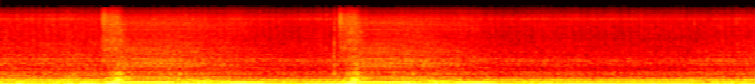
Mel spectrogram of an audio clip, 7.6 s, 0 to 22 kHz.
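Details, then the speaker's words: VW Golf 2 with carburettor, owner blames the carb, choke partly on: two quick revs, then the low idle drones and wavers, sagging and recovering; cause unclear. "vu regarde là elle commence là j'accélère elle descend un peu elle remonte regarde tu vois le volur il tremble elle est en sousrégime"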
